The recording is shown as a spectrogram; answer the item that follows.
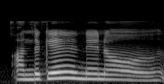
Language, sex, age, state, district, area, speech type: Telugu, female, 30-45, Andhra Pradesh, Anakapalli, urban, spontaneous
